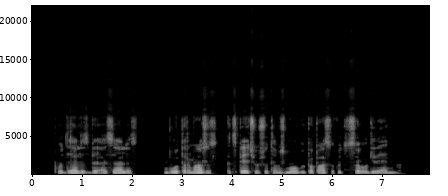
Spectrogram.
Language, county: Lithuanian, Vilnius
